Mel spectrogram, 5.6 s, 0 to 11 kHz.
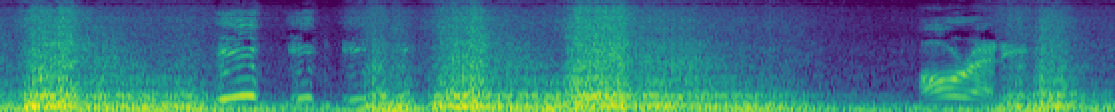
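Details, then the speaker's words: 1973 Dodge Challenger big-block V8 with HEI ignition: blips up unevenly with a hesitant catch and faint cough on the rise; a light off-idle stumble remains, the cough it has always had despite multiple distributors and HEI modules. "much better. Still a light stumble. Let's see what the timing looks like. Did you hear it cough? That's what it's always done."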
